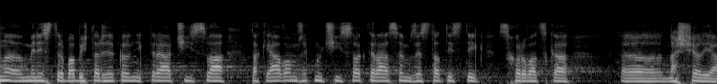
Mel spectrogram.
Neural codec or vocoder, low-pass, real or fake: none; 7.2 kHz; real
